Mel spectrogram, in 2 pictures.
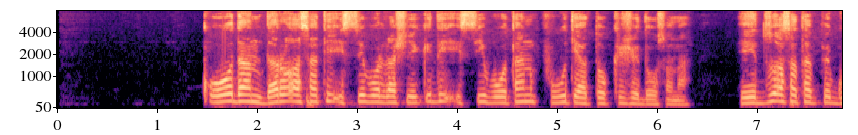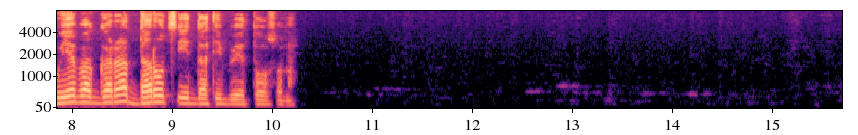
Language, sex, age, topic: Gamo, male, 25-35, agriculture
